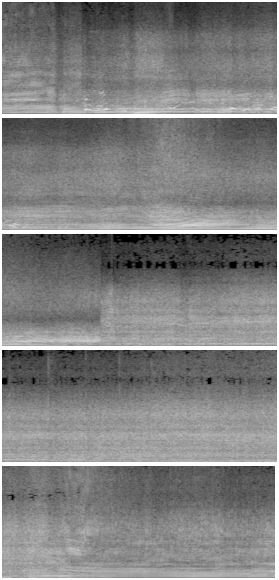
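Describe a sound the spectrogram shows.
A small race car engine revs hard and roars up a winding road, its pitch rising and falling as it shifts gears.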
